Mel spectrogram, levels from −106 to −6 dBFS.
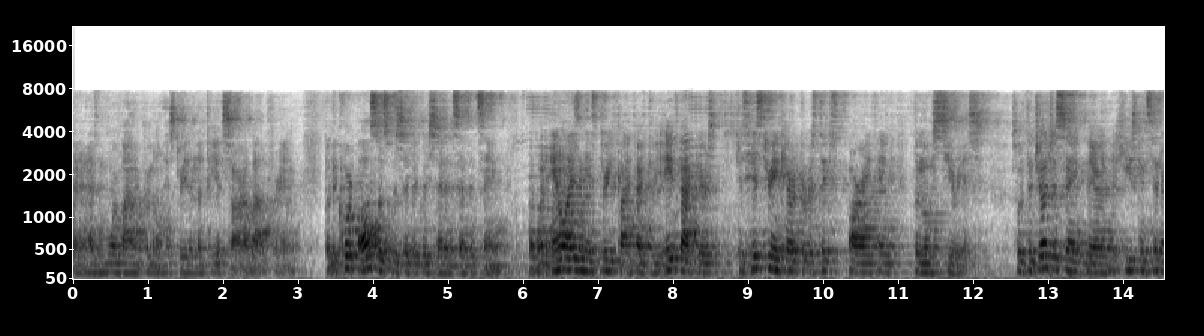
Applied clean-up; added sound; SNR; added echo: neural separator model SepFormer DNS4.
